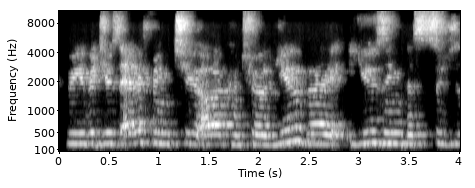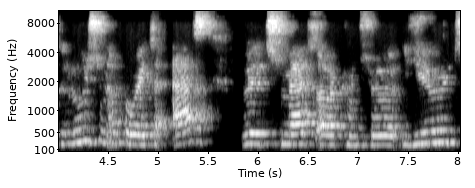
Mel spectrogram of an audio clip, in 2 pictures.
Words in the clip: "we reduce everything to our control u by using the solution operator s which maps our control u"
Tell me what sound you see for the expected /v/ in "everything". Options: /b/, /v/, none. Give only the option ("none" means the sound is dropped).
/v/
